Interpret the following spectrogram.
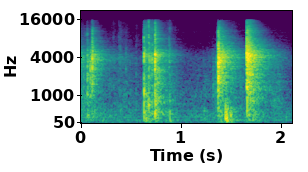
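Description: A few sharp clacks or knocks of hard objects striking, four in two seconds, the last two the loudest.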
